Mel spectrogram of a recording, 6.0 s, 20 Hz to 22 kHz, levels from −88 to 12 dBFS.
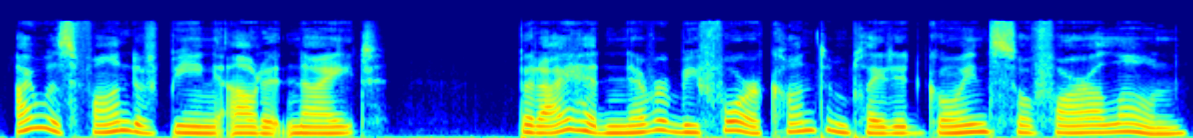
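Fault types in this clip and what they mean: No faults can be heard anywhere in this speech recording.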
